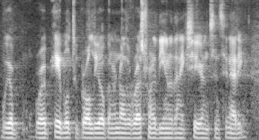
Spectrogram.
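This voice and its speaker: Audible room echo colors a man's fairly low-pitched voice. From South America. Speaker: restaurant owner. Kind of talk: public comment at council meeting. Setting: city council meeting. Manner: halting.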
